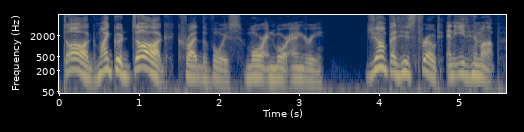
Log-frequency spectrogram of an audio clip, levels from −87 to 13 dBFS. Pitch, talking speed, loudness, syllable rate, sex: 145 Hz, 205 wpm, -20 LUFS, 4.4 syllables/s, male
